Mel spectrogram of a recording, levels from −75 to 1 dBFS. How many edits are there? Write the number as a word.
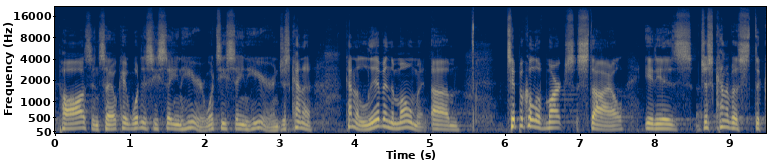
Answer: two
